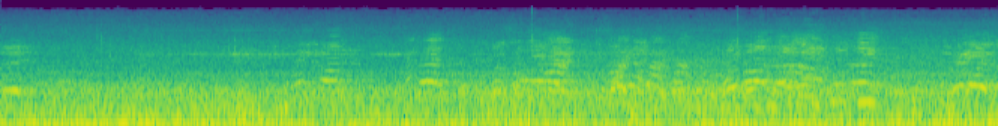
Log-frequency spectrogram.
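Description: Wind buffeting the camera microphone with a steady low rumble. Over it come distant shouts and calls from players on the pitch, most of them in the middle and later part.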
